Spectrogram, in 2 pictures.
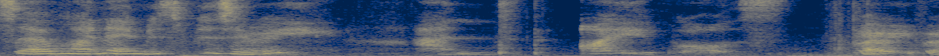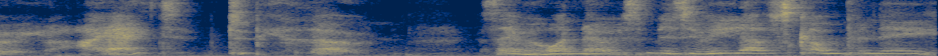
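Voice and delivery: creepy, unsettling, eerie breathy whisper. Trying again an old character's voice: scary unnerving Misery voice. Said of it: "very scary and unnerving voice".

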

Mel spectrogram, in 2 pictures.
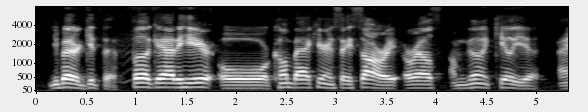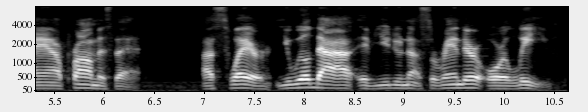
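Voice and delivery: menacing, intimidating, threatening tone. A player's character tries to intimidate an enemy into leaving: intimidating threat. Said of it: "I will attempt to an intimidation".

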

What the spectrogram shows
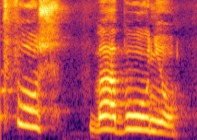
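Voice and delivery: calling out loudly. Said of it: "Zawołała".

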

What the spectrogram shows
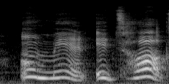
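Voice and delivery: loud, high, stretched-out, drawn-out screamed jeer. A man shining a flashlight in the narrator's face yells at them: screaming. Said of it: "screamed Eddie".

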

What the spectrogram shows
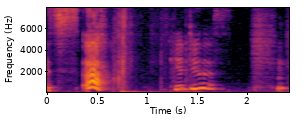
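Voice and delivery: emotional, choked up, breathy, near-whispered catch. Describing a story's ending while getting emotional. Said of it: "I'm getting, like, emotional right now".

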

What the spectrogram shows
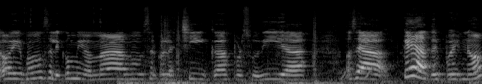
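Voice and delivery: ordinary talk

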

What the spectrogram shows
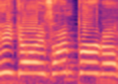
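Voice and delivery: very high, unpolished put-on character voice. Introducing a game helper who greets the viewers: Berta voice. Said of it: "voice could use work".

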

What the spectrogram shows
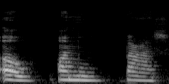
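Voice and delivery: put-on very slow, drawn-out, tough chav girl voice. Mimicking how some girls put on hard chav talk, putting on tough chav-girl talk. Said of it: "They put it on like".

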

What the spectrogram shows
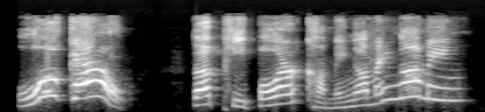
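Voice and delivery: shrill, sing-song, very high, loud swooping shout. The gander alerts the other barnyard animals; shouted. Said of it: "shouted the gander".

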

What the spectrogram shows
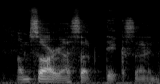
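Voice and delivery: sorry-sounding father voice. Imagining a dad coming up to his son: imitating a dad apologizing. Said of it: "Imagine your dad coming up to you".

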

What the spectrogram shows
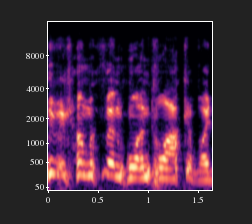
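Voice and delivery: laughing so hard through the words. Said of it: "Which is why I'm laughing so".

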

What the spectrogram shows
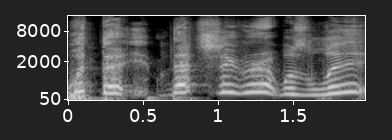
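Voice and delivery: mock furious outburst, pitched way up. Retelling how a man got mad at a cashier, imitating his angry outburst. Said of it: "he got so mad at the cashier".

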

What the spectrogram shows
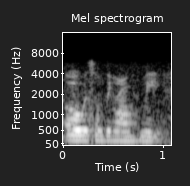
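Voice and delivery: ordinary talk

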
